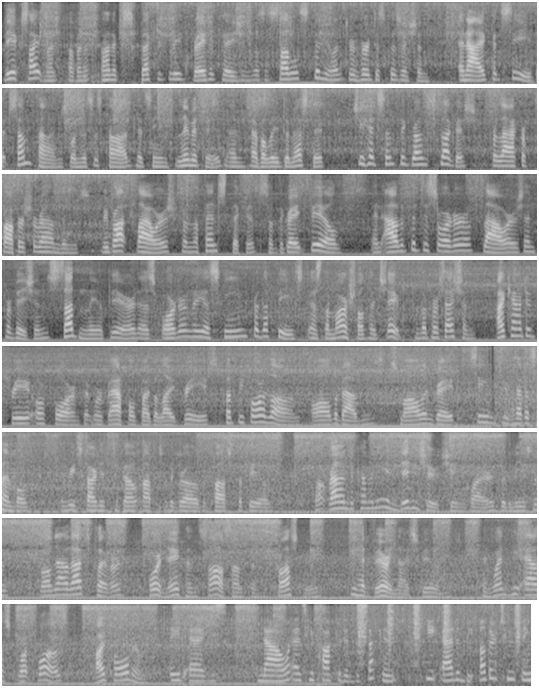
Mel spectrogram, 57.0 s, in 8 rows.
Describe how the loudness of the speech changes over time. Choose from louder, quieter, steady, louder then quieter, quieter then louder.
steady.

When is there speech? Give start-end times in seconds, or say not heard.
0.0-56.9.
